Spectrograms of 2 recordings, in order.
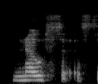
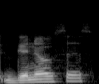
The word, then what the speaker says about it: Gnosis: It is called The Epic of Gnosis. Am I correct? – Yep, you pronounced it right. Yep. Some people pronounce it gnosis, but yeah, I typically pronounce it gnosis.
